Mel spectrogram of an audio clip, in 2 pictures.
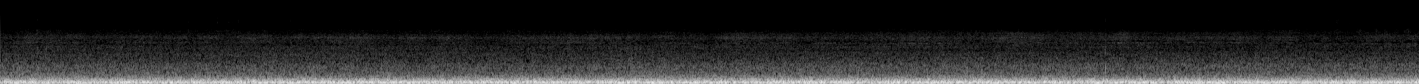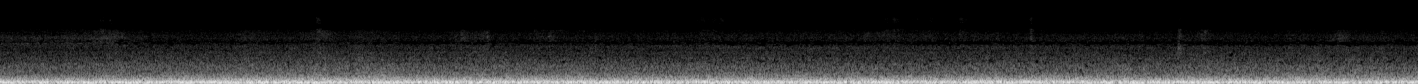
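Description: Steady, loud low rumble of a Shinkansen bullet train at speed, heard from inside the passenger cabin.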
